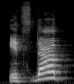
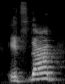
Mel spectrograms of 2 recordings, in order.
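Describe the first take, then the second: The two takes are said the same way.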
